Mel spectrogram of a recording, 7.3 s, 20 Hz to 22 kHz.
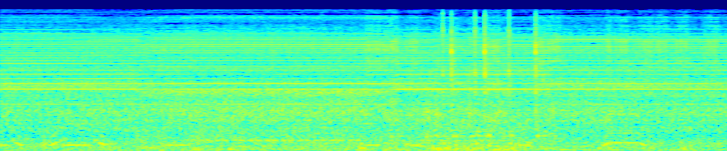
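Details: Bambu A1 mini 3D printer not printing, giving a steady high-pitched buzzing hum with a few sharp clicks midway; abnormal buzzing noise, cause and fix unknown.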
